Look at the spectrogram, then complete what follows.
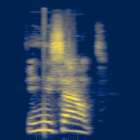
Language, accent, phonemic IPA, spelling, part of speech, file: French, Canada, /fi.ni.sɑ̃t/, finissantes, noun / adjective, LL-Q150 (fra)-finissantes.wav
- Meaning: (noun) plural of finissante; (adjective) feminine plural of finissant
